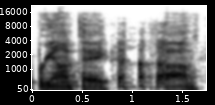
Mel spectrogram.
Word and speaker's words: Briante: Briante Johnson. He was Tay Johnson. He changed his name, I think, to rhyme with Beyonce. Briante.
